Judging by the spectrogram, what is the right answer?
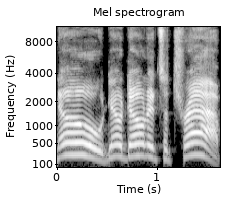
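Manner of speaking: very high, very slow, drawn-out yell. Retelling a trapped man's warning to a rescuer: imitating someone yelling. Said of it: "he's yelling".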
